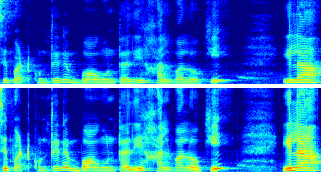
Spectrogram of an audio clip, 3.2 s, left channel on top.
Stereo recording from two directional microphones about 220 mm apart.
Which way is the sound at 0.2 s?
45° right (ahead or behind).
